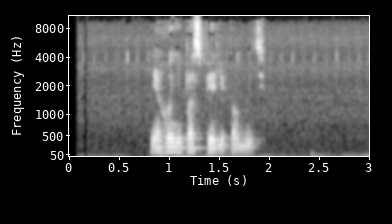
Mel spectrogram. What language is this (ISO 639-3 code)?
bel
